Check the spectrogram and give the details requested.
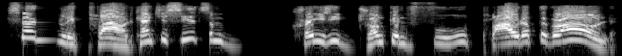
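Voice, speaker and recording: A man's voice: high-pitched, very animated, unhurried, no room sound, heavily acted. A man playing an irritable, domineering middle-aged scientist husband in an old-time radio drama, contemptuous and blustering. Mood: agitated. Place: indoors, live video call performance.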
